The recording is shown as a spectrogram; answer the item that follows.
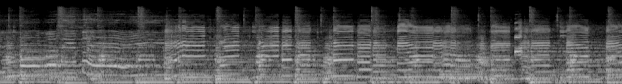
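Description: Live big band playing a jazz-swing arrangement, with saxophone and brass lines over bass guitar and a steady drum beat.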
